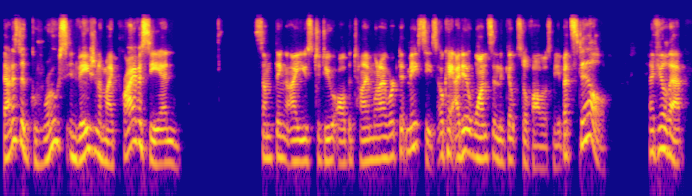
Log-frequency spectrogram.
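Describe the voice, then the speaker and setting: A man's voice: mid-range voice, lively intonation, moderate pace, a bit bright, lightly acted. An actor playing an awkward, wry, lovestruck young man in a screenplay table read, hesitant and self-deprecating. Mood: shy, wry.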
